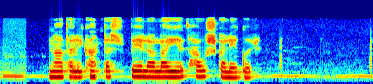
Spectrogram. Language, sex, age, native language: Icelandic, female, 12, Icelandic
